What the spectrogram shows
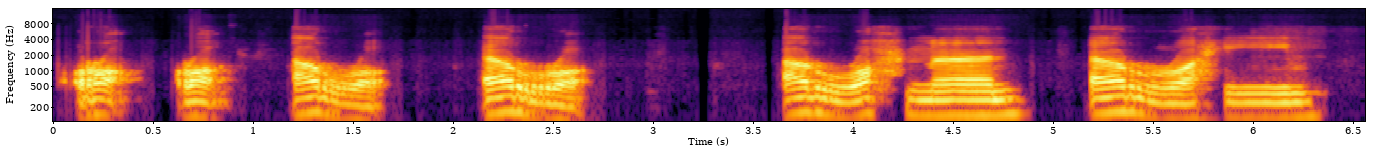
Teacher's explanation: yaitu bergetarnya ujung lisan ya ketika melafalkan huruf ro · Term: sifat takrir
